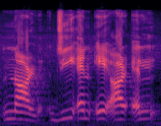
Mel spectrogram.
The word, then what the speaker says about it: gnarled: Ivy vine means gnarled, Gnarled. Its pronunciation is gnarled. Be careful with this.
